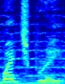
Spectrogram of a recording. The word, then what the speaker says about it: Wednesbury: Wednesbury, or Wedgbury as the locals pronounce it, is an ancient settlement and gets its name from the Saxon god Woden.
